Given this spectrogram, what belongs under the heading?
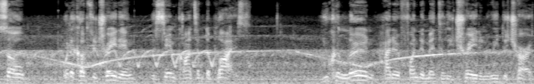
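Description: Police and emergency vehicle sirens wail through downtown Toronto streets, rising and falling continuously beneath someone speaking steadily up close.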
